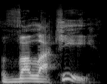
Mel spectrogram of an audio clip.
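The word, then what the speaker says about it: Vallaki: more than we are Arina says it's the lucky or then the emphasis is on the second syllable ah that's the third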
